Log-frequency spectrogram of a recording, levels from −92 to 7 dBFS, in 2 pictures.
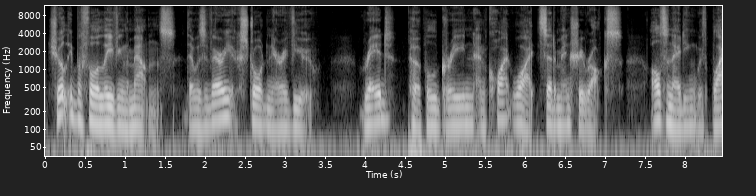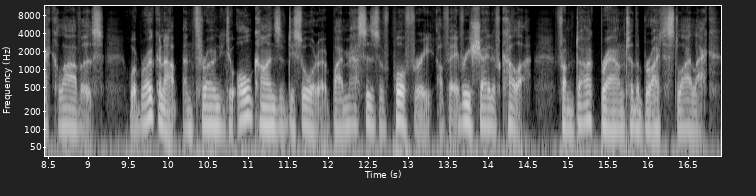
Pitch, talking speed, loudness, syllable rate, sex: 115 Hz, 175 wpm, -20 LUFS, 5.6 syllables/s, male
